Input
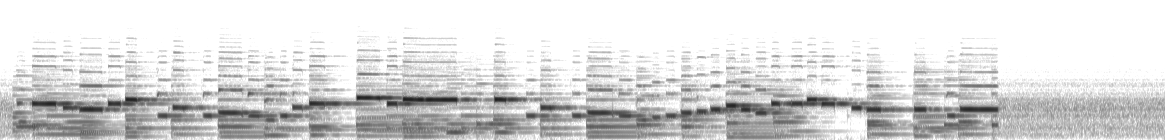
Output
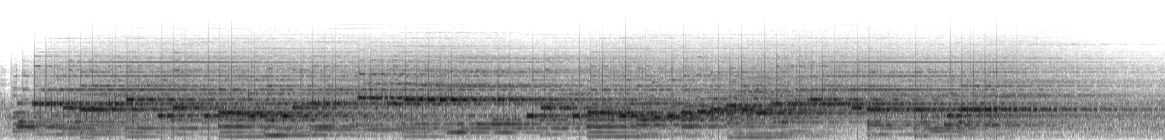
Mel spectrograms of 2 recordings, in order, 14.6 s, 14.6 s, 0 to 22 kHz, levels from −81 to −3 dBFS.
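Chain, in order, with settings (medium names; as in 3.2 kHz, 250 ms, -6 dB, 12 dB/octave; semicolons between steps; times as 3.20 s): in parallel at +1 dB: compressor with a negative ratio -25 dBFS; on the sum: LFO low-pass square 6.9 Hz 650–2800 Hz; thinning echo 251 ms, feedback 76%, high-pass 200 Hz, level -8 dB; pitch-shifted reverb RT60 2.9 s, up +7 st, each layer -8 dB, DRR 4 dB; trim -1 dB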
